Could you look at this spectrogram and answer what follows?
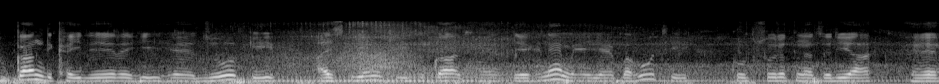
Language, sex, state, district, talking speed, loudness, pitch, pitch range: Hindi, male, Rajasthan, Bikaner, 120 wpm, -18 LUFS, 155 Hz, 150-165 Hz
